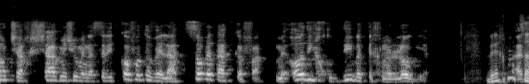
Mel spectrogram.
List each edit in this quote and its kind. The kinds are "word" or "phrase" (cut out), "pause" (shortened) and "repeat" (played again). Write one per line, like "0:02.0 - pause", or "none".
0:02.7 - pause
